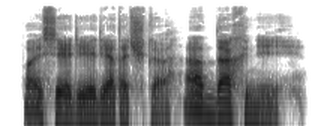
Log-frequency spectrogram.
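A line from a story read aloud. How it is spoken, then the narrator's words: Nasty creaky voice. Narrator (Russian): проскрипел он тогда своим противным голосом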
